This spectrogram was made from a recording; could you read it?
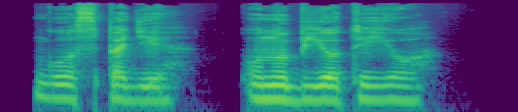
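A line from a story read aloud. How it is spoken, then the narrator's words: Muttered. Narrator (Russian): пробормотал Билл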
